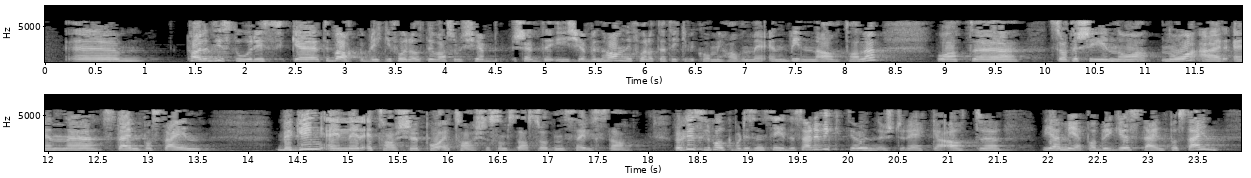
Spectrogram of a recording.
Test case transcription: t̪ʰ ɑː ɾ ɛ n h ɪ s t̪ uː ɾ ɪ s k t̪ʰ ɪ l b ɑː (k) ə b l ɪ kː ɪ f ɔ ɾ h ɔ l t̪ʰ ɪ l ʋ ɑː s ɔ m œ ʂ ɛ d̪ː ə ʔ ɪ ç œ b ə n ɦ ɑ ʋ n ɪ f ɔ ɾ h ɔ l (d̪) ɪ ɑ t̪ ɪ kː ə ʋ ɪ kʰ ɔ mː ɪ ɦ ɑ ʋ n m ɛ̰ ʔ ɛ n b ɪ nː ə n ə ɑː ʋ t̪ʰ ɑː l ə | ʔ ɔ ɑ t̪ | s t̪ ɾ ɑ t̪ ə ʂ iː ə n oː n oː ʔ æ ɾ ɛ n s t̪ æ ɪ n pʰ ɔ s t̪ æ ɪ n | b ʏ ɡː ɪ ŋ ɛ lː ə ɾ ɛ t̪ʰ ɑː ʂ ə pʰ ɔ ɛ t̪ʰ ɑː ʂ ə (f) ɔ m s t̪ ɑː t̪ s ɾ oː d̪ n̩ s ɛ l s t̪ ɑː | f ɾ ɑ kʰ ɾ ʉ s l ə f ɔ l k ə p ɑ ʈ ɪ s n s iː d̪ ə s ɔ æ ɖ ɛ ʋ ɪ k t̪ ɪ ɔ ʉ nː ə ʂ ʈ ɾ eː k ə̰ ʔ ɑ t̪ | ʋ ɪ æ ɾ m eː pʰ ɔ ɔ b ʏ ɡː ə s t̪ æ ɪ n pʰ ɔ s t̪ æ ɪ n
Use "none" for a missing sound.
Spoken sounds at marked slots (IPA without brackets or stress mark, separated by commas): k, t̪, s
